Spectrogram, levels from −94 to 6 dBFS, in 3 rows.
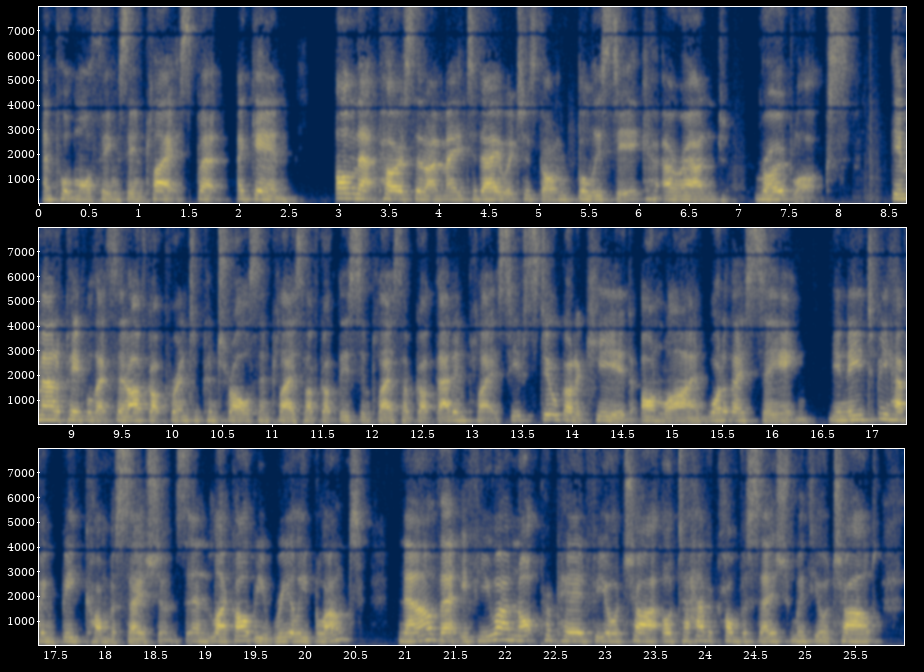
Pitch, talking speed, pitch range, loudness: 170 Hz, 195 wpm, 150-180 Hz, -19 LUFS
